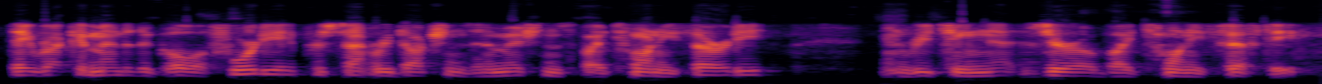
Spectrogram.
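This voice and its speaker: Guy calling in on a landline, thin tinny phone sound, lowish voice, reads his comment steady. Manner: reads a prepared statement, plain and measured. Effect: over a landline phone. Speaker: public witness giving comment at a hearing.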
